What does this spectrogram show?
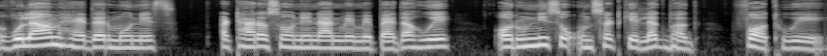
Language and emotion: Urdu, neutral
